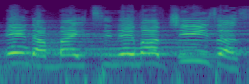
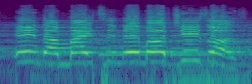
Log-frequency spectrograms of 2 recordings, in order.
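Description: Both takes have the same delivery.

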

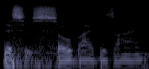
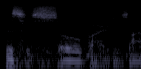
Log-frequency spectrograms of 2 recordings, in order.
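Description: First: Said in the usual way. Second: Much softer, lower repeat of This is so by design; a quiet inner thought of Jesus; hushed echo. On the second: Retold or imitated. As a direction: let it sink in almost to yourself. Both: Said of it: "here's what Jesus is thinking".

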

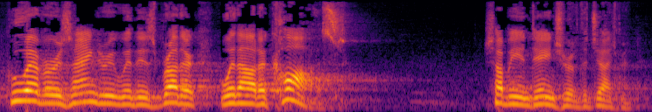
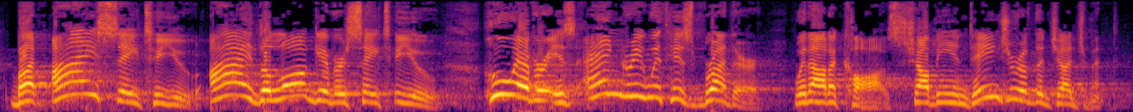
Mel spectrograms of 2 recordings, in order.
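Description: First: Lower, self-serving read, rushing the end fast; loophole seeker reading. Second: Loud, weighty declaration of the law; solemn proclamation. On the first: Retold or imitated. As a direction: read it as a smug excuse, hurrying through the last part. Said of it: "Some of you might be saying". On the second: Acted. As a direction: proclaim it as the lawgiver himself. Preacher voices Jesus the lawgiver.

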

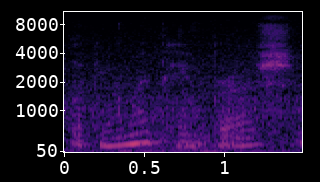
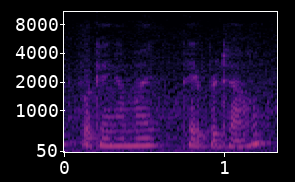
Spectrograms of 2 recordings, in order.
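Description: First: Said in the usual way. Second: Quick whispered aside. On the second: Real, not acted. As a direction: whisper it fast, under your breath. Checking towel while painting.

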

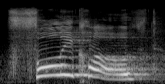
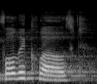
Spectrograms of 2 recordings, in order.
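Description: First: "fully clothed" stretched slowly, higher pitch; slow stress on fully clothed. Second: Said in the usual way. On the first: Shown as a demonstration. Preacher stressing the healed man's state, slow and emphatic. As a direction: lean on "fully" and draw it out. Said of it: "preacher dwells on detail". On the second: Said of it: "repeated plainly".

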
